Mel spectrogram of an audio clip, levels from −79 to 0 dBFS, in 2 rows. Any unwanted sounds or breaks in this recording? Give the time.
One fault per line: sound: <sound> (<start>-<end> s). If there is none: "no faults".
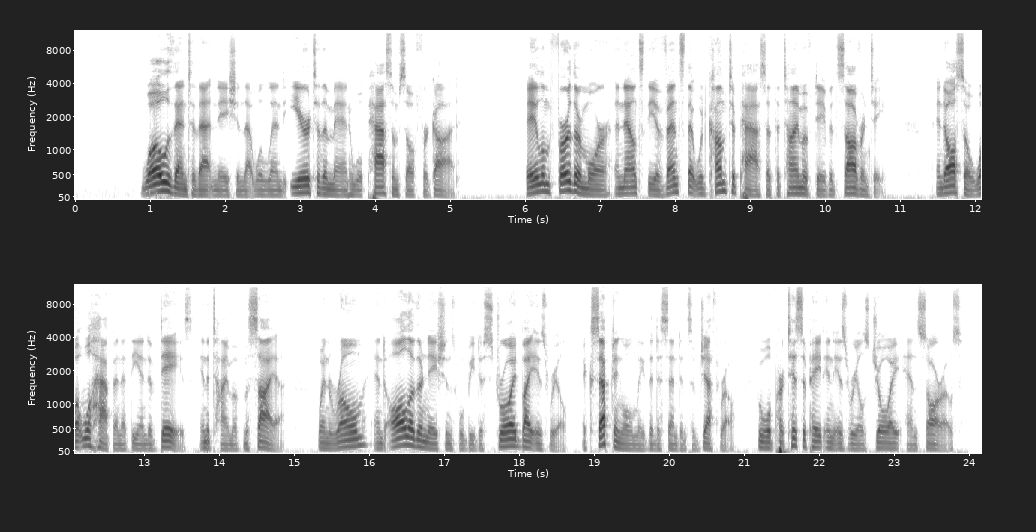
no faults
